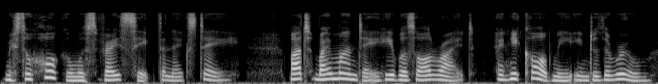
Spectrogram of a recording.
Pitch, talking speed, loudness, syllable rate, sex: 210 Hz, 200 wpm, -18 LUFS, 4.8 syllables/s, female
